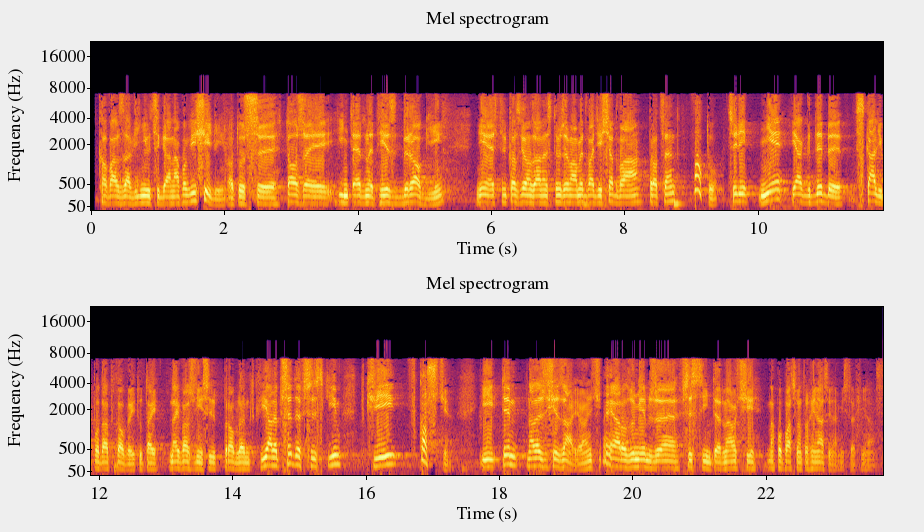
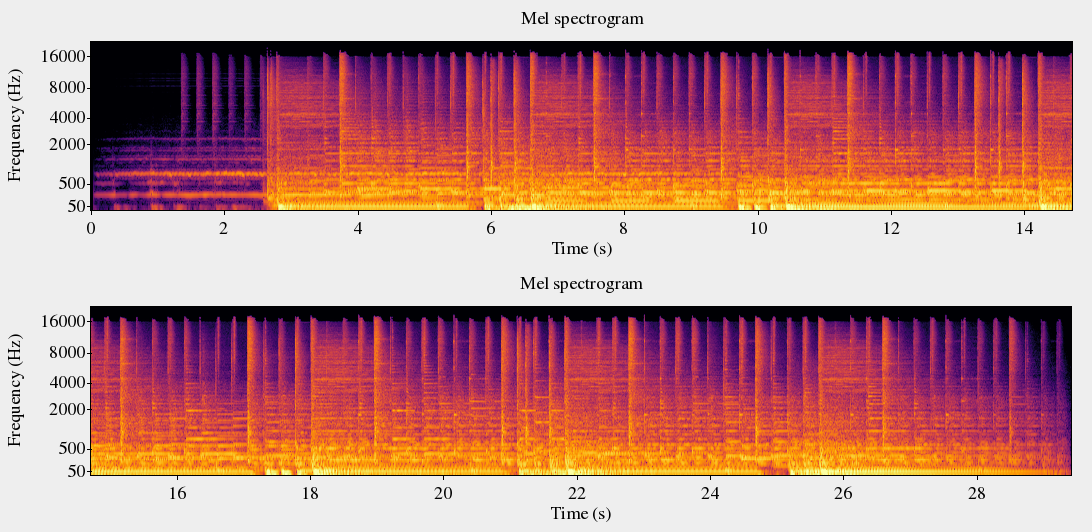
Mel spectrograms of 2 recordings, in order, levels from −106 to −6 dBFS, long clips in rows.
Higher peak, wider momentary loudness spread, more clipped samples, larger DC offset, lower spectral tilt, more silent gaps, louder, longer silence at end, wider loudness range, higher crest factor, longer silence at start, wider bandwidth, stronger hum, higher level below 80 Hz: about the same, 0 dBFS vs -2 dBFS; about the same, 7 LU vs 8 LU; neither; neither; second, -3 dB/octave vs -5.5 dB/octave; neither; first, -12 LUFS vs -18 LUFS; second, 0 s vs 0.15 s; about the same, 2 LU vs 3 LU; about the same, 14 dB vs 14 dB; second, 0.15 s vs 0.9 s; second, 7.4 kHz vs 17.5 kHz; neither; second, -48 dBFS vs -18 dBFS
